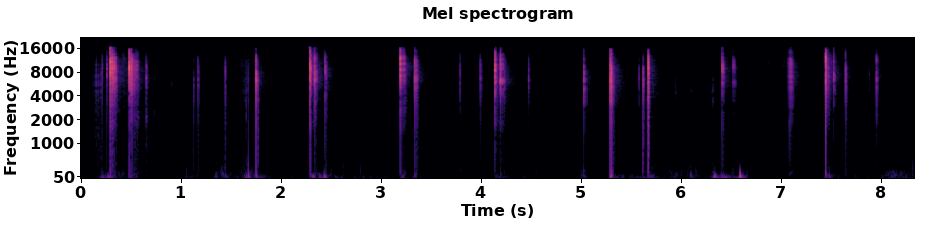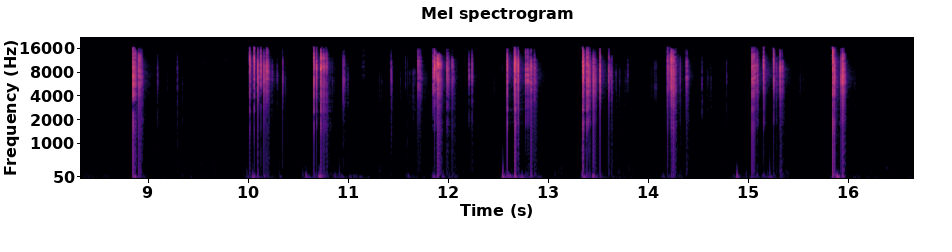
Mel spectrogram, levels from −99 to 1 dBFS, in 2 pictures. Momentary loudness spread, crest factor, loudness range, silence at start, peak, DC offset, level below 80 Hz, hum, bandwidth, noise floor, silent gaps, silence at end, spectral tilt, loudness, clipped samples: 21 LU; 38 dB; 6 LU; 0.3 s; -2 dBFS; under 0.1%; -78 dBFS; none; 16.5 kHz; under -90 dBFS; 2.13-2.17 s, 4.83-4.92 s, 6.68-6.80 s, 8.66-8.70 s, 9.87-9.95 s; 0.7 s; 3.5 dB/octave; -35 LUFS; under 0.1%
